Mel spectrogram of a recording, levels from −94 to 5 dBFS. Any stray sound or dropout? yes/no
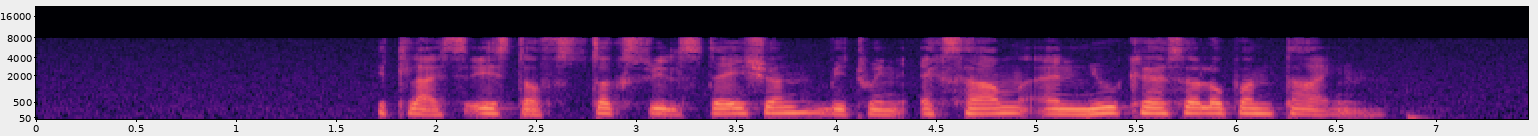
no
